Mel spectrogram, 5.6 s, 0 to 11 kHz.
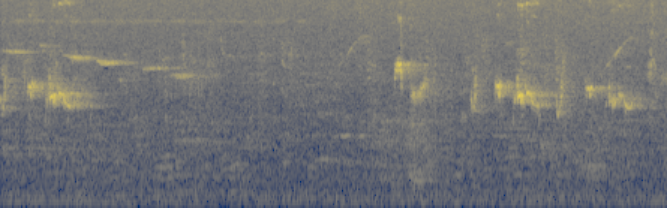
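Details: Red-whiskered bulbul, fiery eye-rim form, heard while being trapped on 31 October 2016: a lively chirped phrase at the start, a pause, then a cluster of quick bright notes near the end over low outdoor noise.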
